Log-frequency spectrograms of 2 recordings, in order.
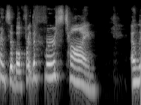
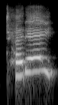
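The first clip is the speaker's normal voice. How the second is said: excited; 8 semitones higher, 5 dB louder than usual. Retold or imitated. Mom's excited announcement to child.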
